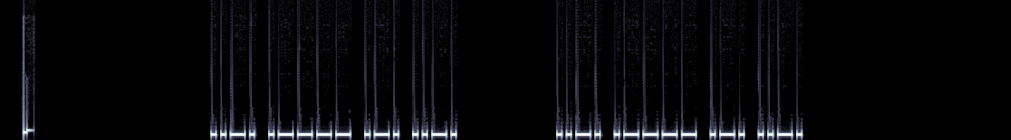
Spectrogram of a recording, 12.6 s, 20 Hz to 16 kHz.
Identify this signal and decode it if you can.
Morse code, heard as a keyed tone, about 21 wpm, 700 Hz. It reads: F1RF F1RF
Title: DXCC-100 Call Signs - 4 Characters - Repeated 2x - 20wpm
